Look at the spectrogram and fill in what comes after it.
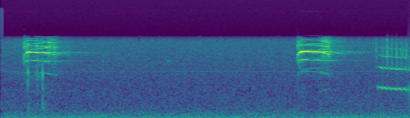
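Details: Female domestic cat watching birds outside a window, making short chirping calls: a quick bright chirp near the start, another about three seconds later, then a sustained tonal note at the end over low background hum.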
